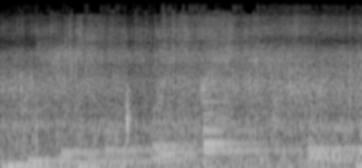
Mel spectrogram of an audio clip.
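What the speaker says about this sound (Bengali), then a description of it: "আদা, রসুন, পেঁয়াজটাকে ভালো করে একটু ভেজে নেব।" Ginger paste, garlic paste and onion fry in a pan for chicken chaap, a quiet steady sizzle under faint tonal background hum, with one small clink partway through.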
